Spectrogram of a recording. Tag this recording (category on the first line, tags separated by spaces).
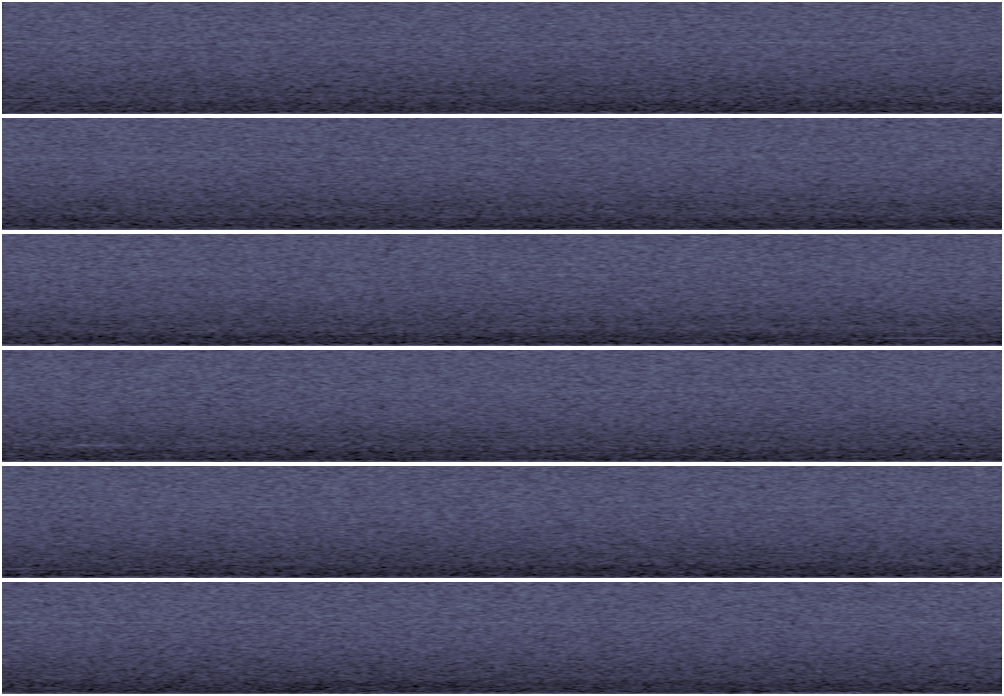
Soundscapes > Nature
nature Dendrophone natural-soundscape soundscape field-recording phenological-recording weather-data alice-holt-forest sound-installation data-to-sound artistic-intervention modified-soundscape raspberry-pi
